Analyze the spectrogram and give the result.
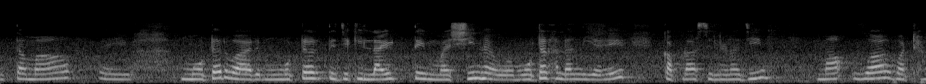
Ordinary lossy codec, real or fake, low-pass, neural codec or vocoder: none; real; 7.2 kHz; none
